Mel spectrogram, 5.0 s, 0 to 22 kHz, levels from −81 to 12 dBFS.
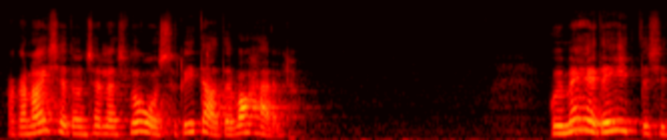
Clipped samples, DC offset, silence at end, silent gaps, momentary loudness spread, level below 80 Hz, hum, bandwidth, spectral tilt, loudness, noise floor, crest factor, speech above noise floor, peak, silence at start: under 0.1%; under 0.1%; 0 s; none; 8 LU; -72 dBFS; none; 19 kHz; -4.5 dB/octave; -30 LUFS; -63 dBFS; 20 dB; 34 dB; -12 dBFS; 0.05 s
